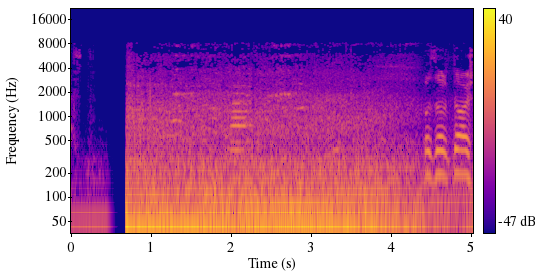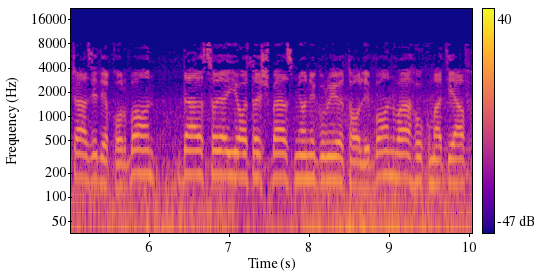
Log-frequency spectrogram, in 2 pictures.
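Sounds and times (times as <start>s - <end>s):
busy city street traffic rumbling: 0.2s - 10.0s
car horn toots: 1.2s - 2.9s
speech: 4.4s - 10.0s.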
